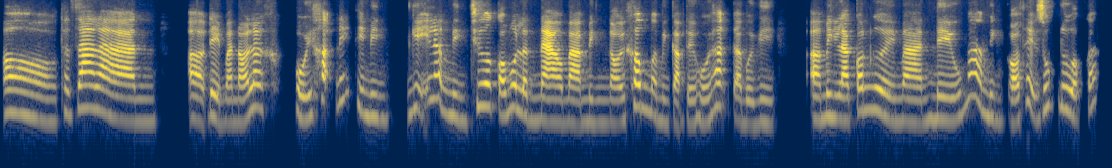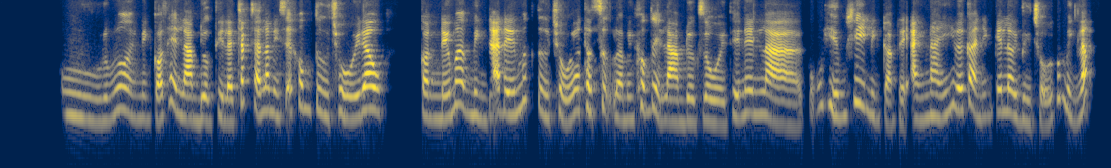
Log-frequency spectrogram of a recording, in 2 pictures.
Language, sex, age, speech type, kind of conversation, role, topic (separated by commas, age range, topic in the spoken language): Vietnamese, female, 30-34, conversation, podcast, guest, Bạn làm sao để nói “không” mà không cảm thấy tội lỗi?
